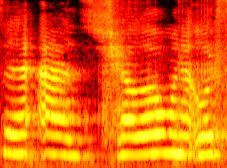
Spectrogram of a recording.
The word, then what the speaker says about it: cello: But the instrument, the origin of this family of violins, cello violin, the origin is from Italy in 16th, 17th century. And that's the reason why we still use the Italian pronunciation.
